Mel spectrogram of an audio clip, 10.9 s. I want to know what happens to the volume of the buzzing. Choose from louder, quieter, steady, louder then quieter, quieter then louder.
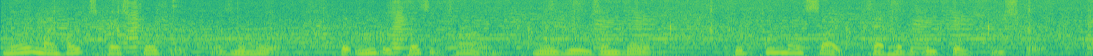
steady.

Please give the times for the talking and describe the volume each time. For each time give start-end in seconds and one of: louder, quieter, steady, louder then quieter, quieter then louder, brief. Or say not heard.
0.0-10.8 steady.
